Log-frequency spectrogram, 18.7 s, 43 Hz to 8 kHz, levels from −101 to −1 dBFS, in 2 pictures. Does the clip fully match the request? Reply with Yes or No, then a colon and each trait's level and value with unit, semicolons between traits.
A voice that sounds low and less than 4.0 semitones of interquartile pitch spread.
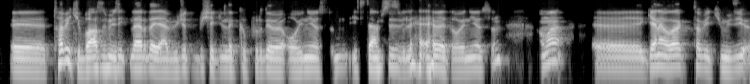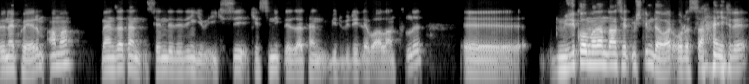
Yes: low, 115 Hz; average, 2.9 semitones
